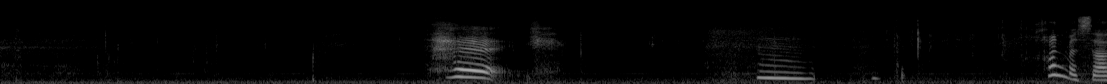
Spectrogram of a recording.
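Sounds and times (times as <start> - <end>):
faint scratching: 8.5 - 10.8.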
